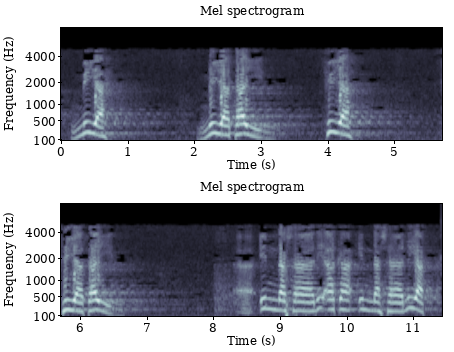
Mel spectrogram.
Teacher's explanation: الهمزة إذا وقعت مفتوحة بعد كسرة فإن همزة في حال الوقف يبدلها ياء خالصة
